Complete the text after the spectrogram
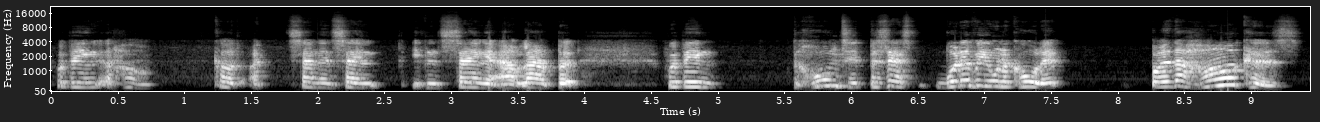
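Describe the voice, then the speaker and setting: An anxious young runaway in a horror audio drama. The voice is bright and tense, with halting, stammered phrases and an earnest, haunted manner. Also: female voice, fairly high pitch, far from the mic, poor audio. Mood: distressed, pleading. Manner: hesitant, stammering, breathless phrasing. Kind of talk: naturalistic audio drama acting.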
